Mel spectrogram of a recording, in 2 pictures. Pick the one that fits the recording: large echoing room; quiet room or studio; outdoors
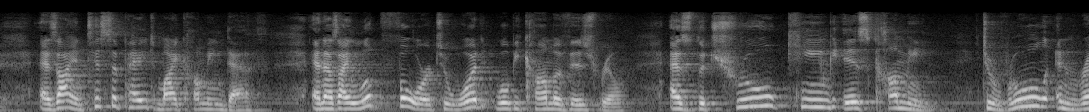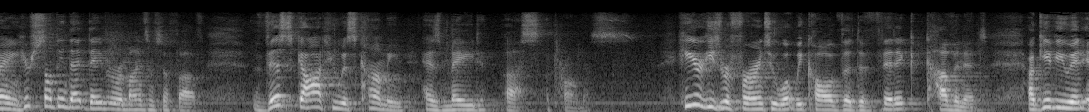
large echoing room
